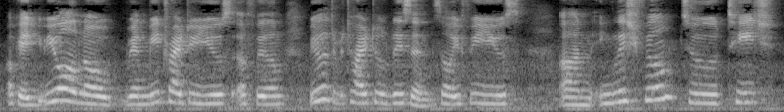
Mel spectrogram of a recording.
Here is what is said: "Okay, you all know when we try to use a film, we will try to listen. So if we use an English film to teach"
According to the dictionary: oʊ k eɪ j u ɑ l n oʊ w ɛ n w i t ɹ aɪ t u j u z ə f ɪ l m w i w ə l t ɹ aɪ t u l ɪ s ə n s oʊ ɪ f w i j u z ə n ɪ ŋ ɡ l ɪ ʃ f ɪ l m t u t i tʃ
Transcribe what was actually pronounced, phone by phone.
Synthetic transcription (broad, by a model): oʊ k eɪ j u ɑ l n oʊ w ɛ n w i t ɹ aɪ t u j u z ə f ɪ l m w i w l t ɹ aɪ t u l ɪ s ə n s oʊ ɪ f w i j u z ə n ɪ ŋ ɡ l ɪ ʃ f ɪ l m t u t i tʃ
